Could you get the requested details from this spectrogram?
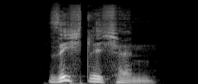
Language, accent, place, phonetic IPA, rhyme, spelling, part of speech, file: German, Germany, Berlin, [ˈzɪçtlɪçn̩], -ɪçtlɪçn̩, sichtlichen, adjective, De-sichtlichen.ogg
- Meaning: inflection of sichtlich: 1. strong genitive masculine/neuter singular 2. weak/mixed genitive/dative all-gender singular 3. strong/weak/mixed accusative masculine singular 4. strong dative plural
